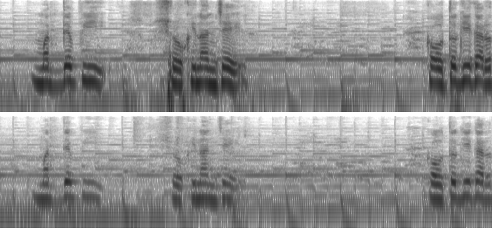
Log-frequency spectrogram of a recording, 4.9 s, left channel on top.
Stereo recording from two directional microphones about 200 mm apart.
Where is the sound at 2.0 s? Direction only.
40° left (ahead or behind).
